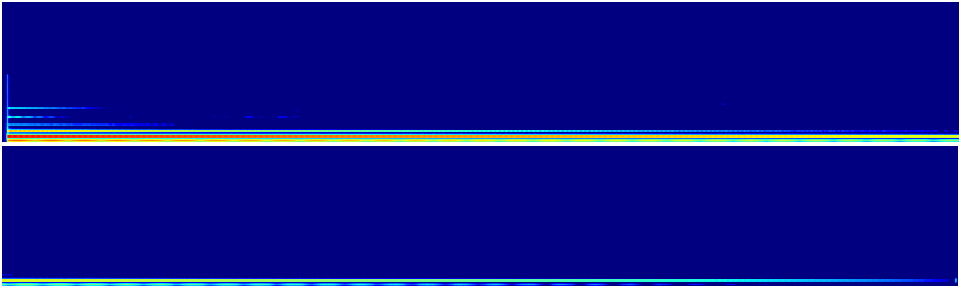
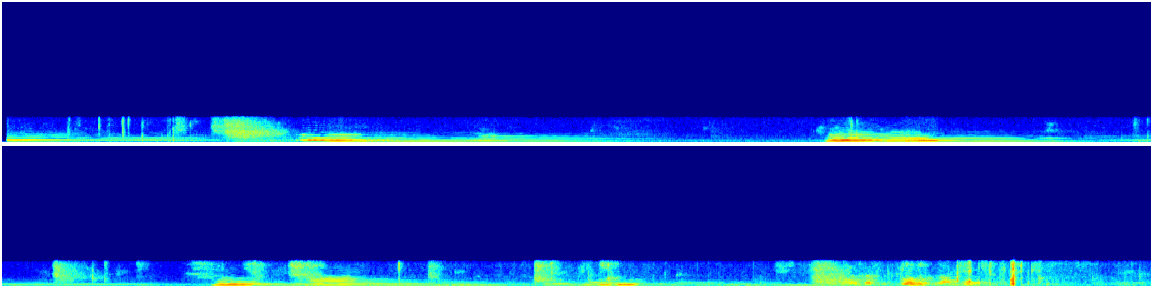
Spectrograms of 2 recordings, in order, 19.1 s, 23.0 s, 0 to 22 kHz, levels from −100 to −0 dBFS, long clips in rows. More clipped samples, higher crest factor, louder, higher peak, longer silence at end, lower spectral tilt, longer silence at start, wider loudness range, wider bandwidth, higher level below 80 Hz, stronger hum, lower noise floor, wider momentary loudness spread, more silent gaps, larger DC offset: neither; second, 18 dB vs 36 dB; first, -20 LUFS vs -33 LUFS; second, -6 dBFS vs 0 dBFS; first, 7.55 s vs 0.05 s; first, -7.5 dB/octave vs -2.5 dB/octave; about the same, 0.05 s vs 0.05 s; first, 25 LU vs 18 LU; second, 2 kHz vs 4.3 kHz; about the same, -70 dBFS vs -74 dBFS; neither; first, -84 dBFS vs -68 dBFS; about the same, 26 LU vs 25 LU; neither; neither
